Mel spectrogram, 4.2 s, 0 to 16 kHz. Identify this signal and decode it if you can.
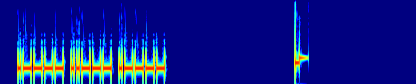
Morse code, heard as a keyed tone, about 44 wpm, 700 Hz. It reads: 121
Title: Numbers - 3-Digit 45wpm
